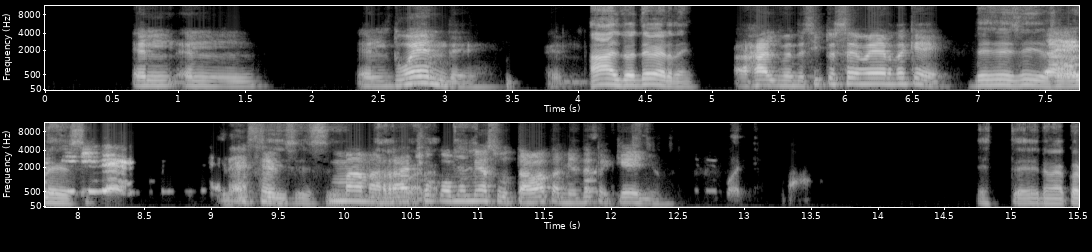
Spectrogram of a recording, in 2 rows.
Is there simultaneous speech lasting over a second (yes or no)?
yes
